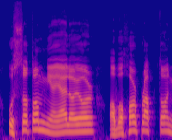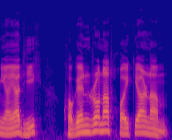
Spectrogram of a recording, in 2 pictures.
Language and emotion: Assamese, neutral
